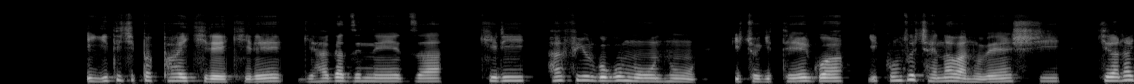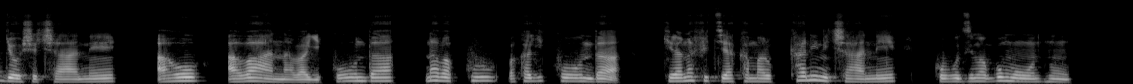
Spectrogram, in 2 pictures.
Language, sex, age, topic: Rundi, male, 36-49, agriculture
